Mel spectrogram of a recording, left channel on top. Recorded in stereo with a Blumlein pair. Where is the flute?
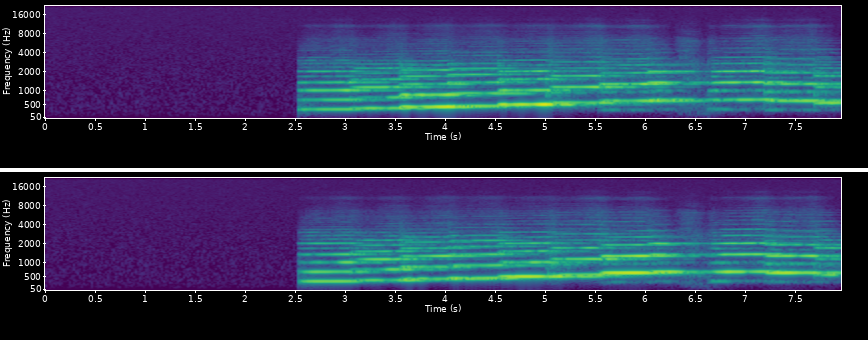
35° left, 0.8 m.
